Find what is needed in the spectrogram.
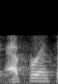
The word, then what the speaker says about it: efferent: Yeah, if you want to say efferent, that's proper pronunciation, but if I say it in class with the echo in here, you might confuse it with afferent. Right? So I say efferent and afferent, just to be clear.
